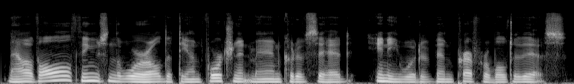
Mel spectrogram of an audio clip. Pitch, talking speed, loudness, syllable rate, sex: 130 Hz, 220 wpm, -15 LUFS, 5.5 syllables/s, male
